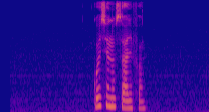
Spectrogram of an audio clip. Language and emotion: Russian, neutral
